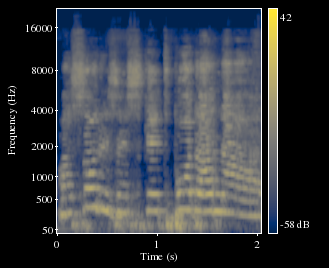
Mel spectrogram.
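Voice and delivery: mock an African mother scolding her son; high-pitched disappointed Nigerian mom. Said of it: "She's like".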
